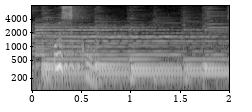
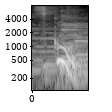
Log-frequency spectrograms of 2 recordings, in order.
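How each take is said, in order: First: An extra vowel comes before the sk sound. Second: The word begins directly with the s sound. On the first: The speaker calls it wrong. "we pronounce the word school as uskul" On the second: The speaker calls it right. "just say school"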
